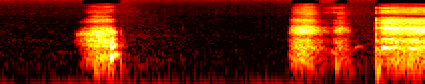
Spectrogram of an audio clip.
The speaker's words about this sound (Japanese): おっきいあくび。のが映っちゃった。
